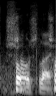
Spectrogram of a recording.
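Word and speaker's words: Szoboszlai: Csoboszlai.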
